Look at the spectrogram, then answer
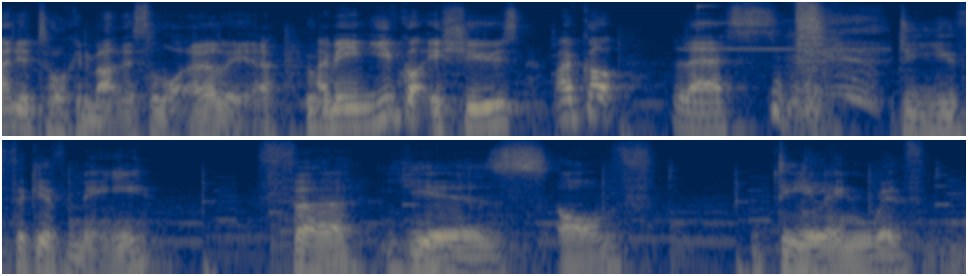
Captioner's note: laugh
